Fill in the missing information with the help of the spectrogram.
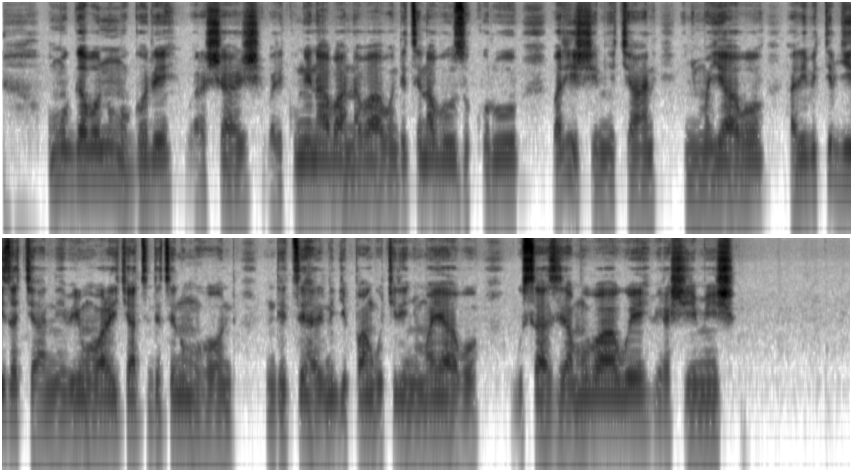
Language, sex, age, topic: Kinyarwanda, male, 18-24, health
